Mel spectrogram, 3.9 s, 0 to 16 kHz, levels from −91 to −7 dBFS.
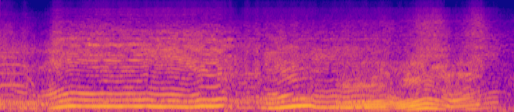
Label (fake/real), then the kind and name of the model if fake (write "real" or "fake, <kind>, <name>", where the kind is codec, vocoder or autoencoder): fake, autoencoder, DAC-VAE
